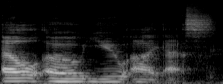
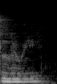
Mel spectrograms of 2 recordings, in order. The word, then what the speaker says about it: Louis: Um, and it should be noted that this is the French Lou, so it's spelled L O U I S. Like Louis, but they Yes, but it's Louie. Louie.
